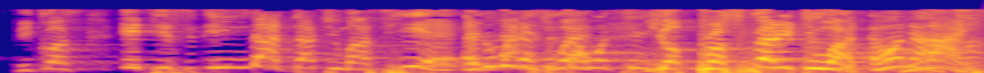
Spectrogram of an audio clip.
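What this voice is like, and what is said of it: Speaks with a noticeable accent. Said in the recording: “My accent is a stumbling block.”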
